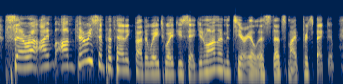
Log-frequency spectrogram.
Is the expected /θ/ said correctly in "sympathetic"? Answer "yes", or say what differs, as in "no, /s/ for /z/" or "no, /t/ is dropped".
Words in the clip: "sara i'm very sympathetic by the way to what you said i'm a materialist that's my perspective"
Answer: yes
